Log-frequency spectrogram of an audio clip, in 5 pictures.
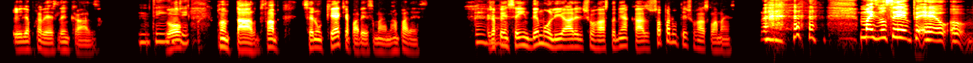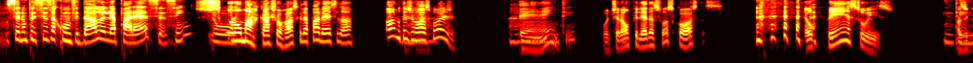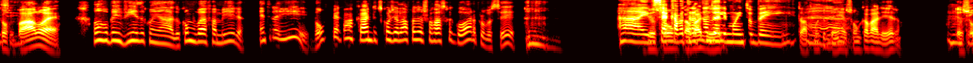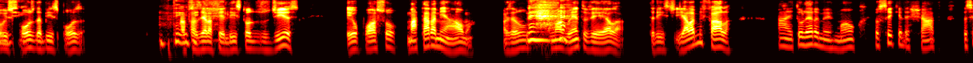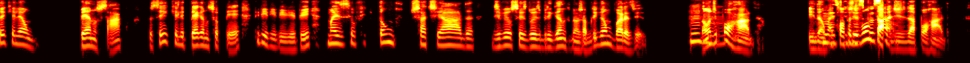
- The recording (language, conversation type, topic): Portuguese, advice, Como posso parar de levar críticas como um ataque pessoal?
- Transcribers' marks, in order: tapping; laugh; other noise; laugh; gasp; chuckle; put-on voice: "Ai, tolera meu irmão, eu … vocês dois brigando"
